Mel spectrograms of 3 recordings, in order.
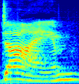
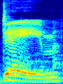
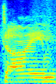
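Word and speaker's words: Daim: candy okay it says this candy is pronounced dime like your money okay but a lot of americans think it's pronounced dame this is a classic and a favorite okay so this is dime candy dime oh i've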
